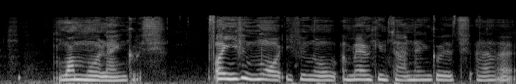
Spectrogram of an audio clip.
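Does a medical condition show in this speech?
Yes: profound deafness, congenital profound hearing loss; profound hearing loss from premature birth at eight months, not genetic, diagnosed near age one; hearing aids worn lifelong, hears about 60 percent, lip-reads, uses sign language; speech therapy from age one, weekly speech training, daily training by mother.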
